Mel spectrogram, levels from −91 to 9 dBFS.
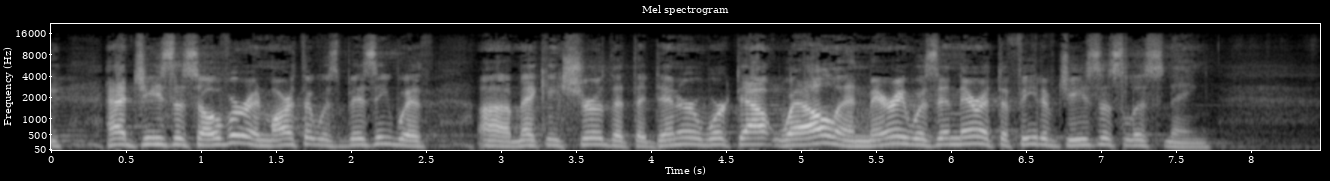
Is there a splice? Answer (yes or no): no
